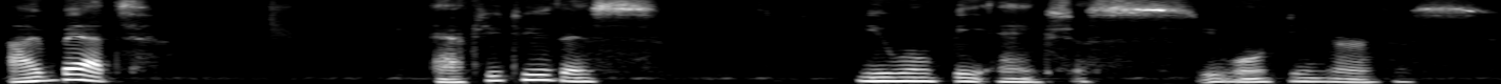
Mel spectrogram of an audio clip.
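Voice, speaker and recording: A relaxation guide leading a guided meditation in a soothing, unhurried, hushed voice over an online video call, with dull, muffled sound. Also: medium pitch, animated, gravelly, husky.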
